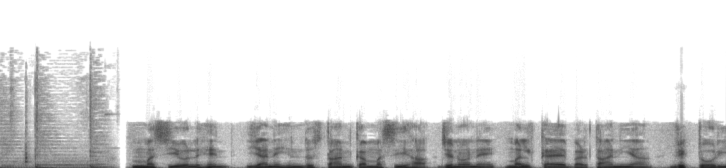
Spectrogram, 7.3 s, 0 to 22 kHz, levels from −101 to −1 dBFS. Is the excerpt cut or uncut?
cut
